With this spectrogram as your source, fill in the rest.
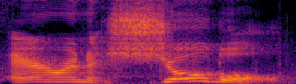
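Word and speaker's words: Aaron Schobel: and ten nowhere to go for mcallister it's aaron shoble thanks prince of darkness for the pronunciation tip and that's that's the second pronunciation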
